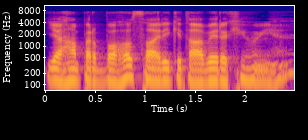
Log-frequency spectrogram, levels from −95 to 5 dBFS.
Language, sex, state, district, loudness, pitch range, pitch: Hindi, male, Chandigarh, Chandigarh, -17 LUFS, 130-145 Hz, 130 Hz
